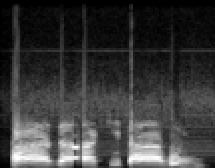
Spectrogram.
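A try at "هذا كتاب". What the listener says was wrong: Intonasinya jangan intonasi pertanyaan. Ulang sekali lagi.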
